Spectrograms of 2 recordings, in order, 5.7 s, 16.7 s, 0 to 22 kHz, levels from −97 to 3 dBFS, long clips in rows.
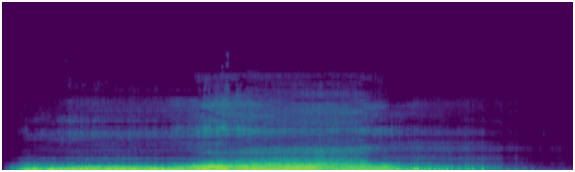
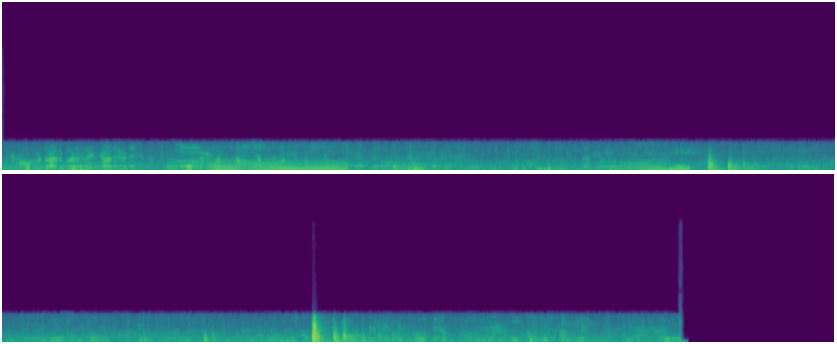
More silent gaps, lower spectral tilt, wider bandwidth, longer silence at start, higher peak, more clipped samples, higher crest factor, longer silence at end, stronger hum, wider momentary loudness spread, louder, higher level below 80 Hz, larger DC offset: neither; first, -11 dB/octave vs -3 dB/octave; first, 9 kHz vs 4 kHz; first, 0.15 s vs 0 s; second, -4 dBFS vs 0 dBFS; neither; second, 16 dB vs 30 dB; second, 0.9 s vs 1.45 s; neither; about the same, 12 LU vs 11 LU; first, -19 LUFS vs -29 LUFS; first, -38 dBFS vs -56 dBFS; neither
